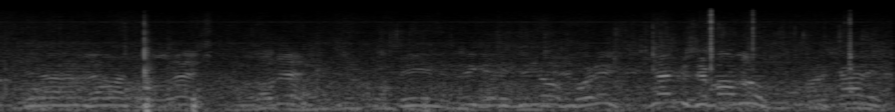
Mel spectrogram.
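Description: Voices of players calling out across a football pitch, with a few sharp knocks among them, the loudest about a second in.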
